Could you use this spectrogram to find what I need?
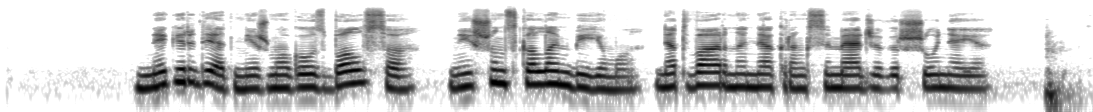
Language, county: Lithuanian, Šiauliai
